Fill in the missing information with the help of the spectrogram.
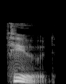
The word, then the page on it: feod: British English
